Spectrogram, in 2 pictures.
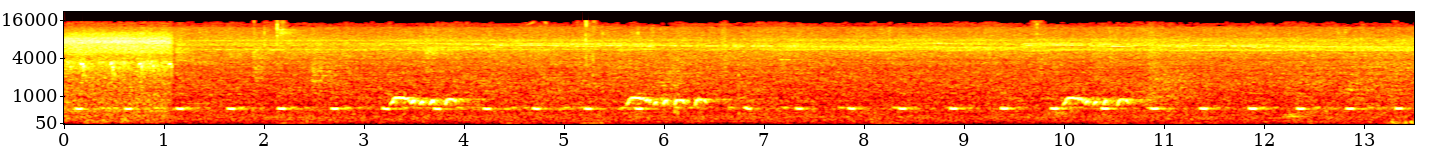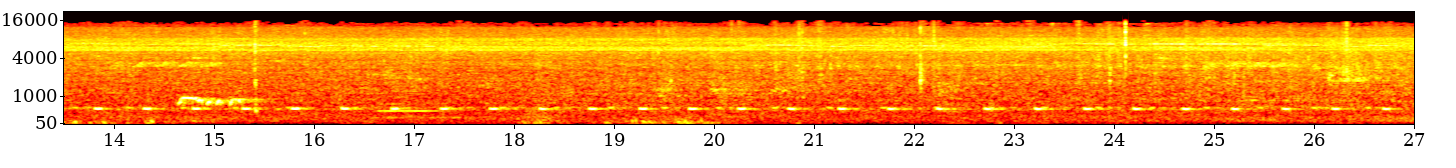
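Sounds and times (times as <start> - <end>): bird hooting: 0.0 - 26.9.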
